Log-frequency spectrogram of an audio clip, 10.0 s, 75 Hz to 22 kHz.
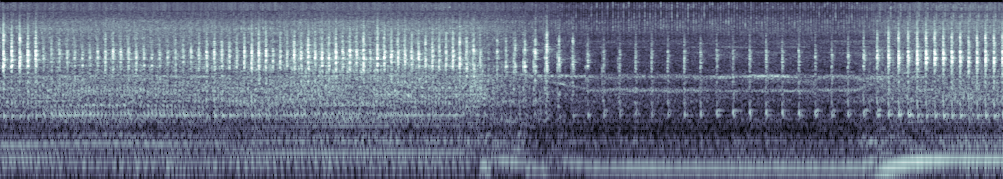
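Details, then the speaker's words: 1998 Jeep Cherokee XJ 4.0L at idle after head removal and lifter replacement, noise appeared overnight: sharp regular tick about three per second following engine speed, located in the top end; owner says not rod knock or piston slap, cause unknown. "this is what I'm hearing sounds like it's in this area of the [Music] [Music] motor"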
